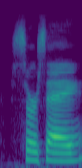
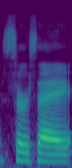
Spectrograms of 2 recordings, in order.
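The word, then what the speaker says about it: Cersei: Telegraph to us like Sir say blowing up King's Landing and by the way because I got so much flak for it george RR martin pronounces sir say sir say and years ago i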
